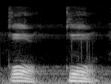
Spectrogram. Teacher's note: persiapan ke huruf sesudahnya ahah nun mati berjumpa dengan huruf qf maka persiapan ke huruf q q itu di Pangkal lidah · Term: qof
